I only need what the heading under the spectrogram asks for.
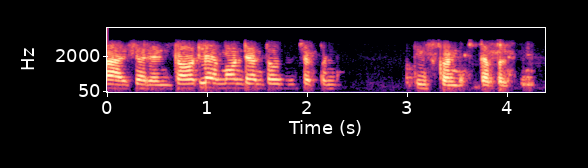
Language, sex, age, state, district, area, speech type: Telugu, female, 60+, Andhra Pradesh, Eluru, rural, conversation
